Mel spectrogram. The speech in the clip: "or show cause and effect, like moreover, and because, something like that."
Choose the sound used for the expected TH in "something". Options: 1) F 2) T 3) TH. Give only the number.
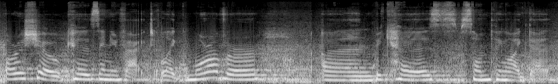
3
